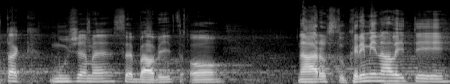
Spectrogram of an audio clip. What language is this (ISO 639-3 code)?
ces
